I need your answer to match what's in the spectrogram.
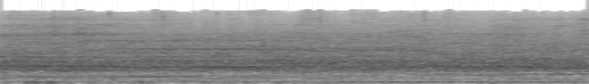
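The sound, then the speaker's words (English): A loud, dense roar of a cheering crowd at the World Series parade in downtown Houston, with whoops and shouts blending into a continuous wash of noise that holds steady throughout, as confetti falls and players ride atop ladder trucks. “Listen to the crowd.”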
